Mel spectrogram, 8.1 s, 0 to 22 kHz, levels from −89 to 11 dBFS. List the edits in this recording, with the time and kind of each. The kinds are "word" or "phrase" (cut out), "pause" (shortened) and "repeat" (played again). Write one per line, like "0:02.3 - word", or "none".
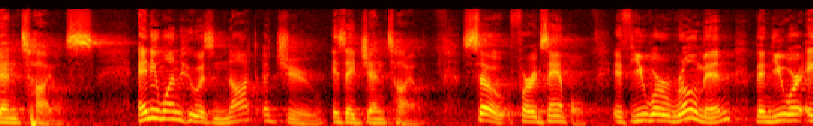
0:03.3 - pause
